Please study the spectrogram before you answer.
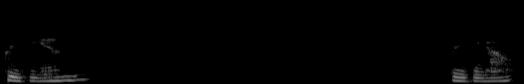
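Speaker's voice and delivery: calm meditation voice, long silences between phrases; guided meditation. Real, not acted. Guide counting breaths with listeners, calm and spacious meditation voice. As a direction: leave room for each breath, gently.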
